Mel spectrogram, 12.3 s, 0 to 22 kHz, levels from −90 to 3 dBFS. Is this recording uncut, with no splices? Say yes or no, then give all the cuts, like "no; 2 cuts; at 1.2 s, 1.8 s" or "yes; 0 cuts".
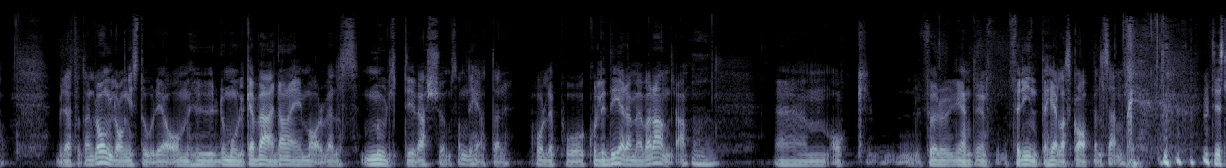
yes; 0 cuts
